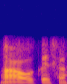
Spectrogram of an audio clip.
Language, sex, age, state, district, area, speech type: Tamil, male, 18-30, Tamil Nadu, Pudukkottai, rural, conversation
